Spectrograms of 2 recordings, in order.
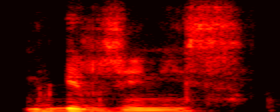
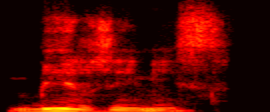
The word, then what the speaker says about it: virginis: segunda parte virginy sí la G con la i y la G con la e la pronunció como allí o como ya y como Allí sí Virgo virginis la G con la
